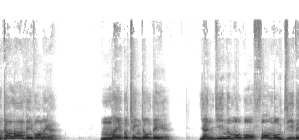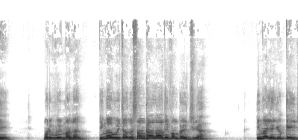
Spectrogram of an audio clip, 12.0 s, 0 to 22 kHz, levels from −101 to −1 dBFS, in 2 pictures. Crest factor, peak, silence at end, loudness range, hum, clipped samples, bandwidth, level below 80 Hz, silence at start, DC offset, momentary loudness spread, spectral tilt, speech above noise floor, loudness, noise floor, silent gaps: 10 dB; -8 dBFS; 0 s; 2 LU; none; under 0.1%; 19.5 kHz; -66 dBFS; 0 s; under 0.1%; 9 LU; -7 dB/octave; 60 dB; -18 LUFS; -78 dBFS; none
